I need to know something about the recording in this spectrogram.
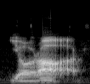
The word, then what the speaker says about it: llorar: Llorar. Let's check. Llorar. All right. Good job. Good job. Again, the double L can be pronounced with a y sound, and that's usually is standard.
